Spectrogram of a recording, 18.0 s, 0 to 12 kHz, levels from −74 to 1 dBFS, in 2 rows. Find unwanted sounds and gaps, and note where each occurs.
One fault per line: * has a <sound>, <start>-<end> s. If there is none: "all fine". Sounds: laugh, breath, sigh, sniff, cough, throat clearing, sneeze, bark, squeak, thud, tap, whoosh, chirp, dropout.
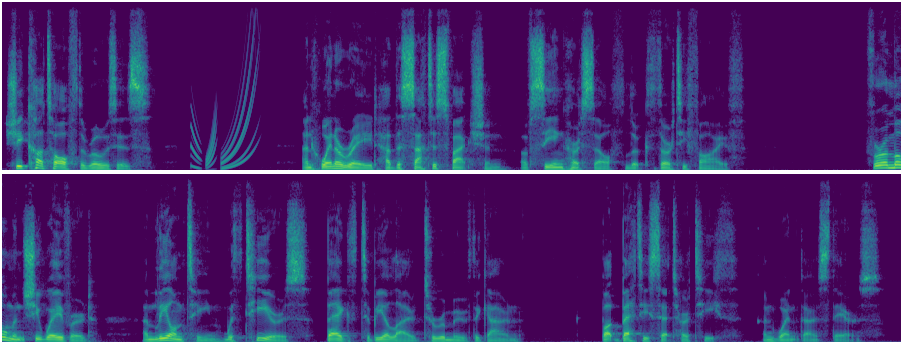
* has a chirp, 1.9-2.6 s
